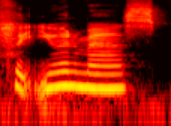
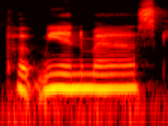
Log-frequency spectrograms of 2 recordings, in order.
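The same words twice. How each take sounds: First: Said in the usual way. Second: Correcting herself by leaning on "me"; "me" said a bit stronger than the rest; fixing the slip by stressing "me". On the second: Shown as a demonstration.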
